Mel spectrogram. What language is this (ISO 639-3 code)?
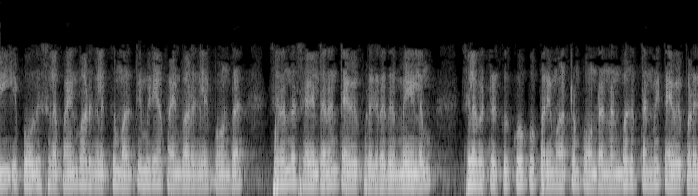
tam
